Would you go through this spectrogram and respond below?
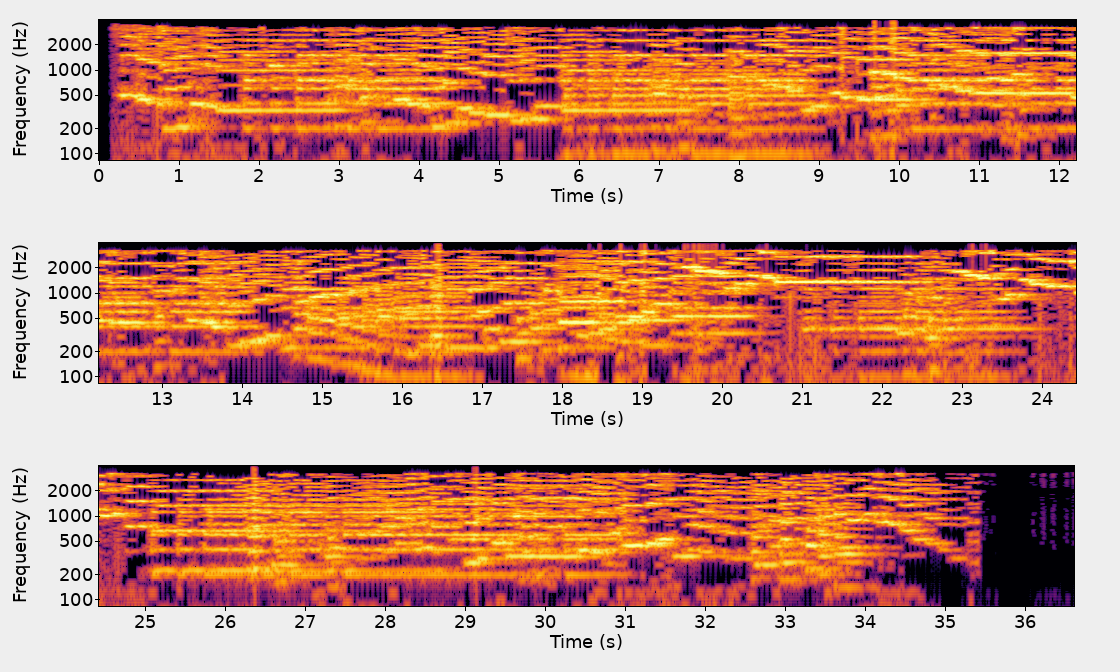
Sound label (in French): trio enjoue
